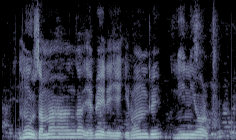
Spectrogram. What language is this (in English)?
Kinyarwanda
